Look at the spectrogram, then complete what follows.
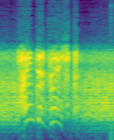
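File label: German enemy detected mood med, speech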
